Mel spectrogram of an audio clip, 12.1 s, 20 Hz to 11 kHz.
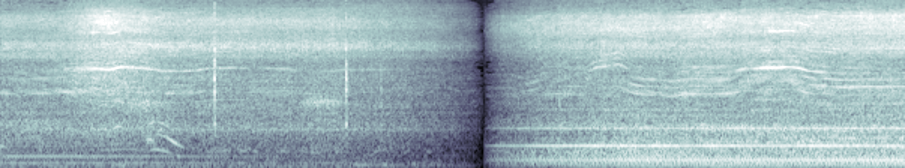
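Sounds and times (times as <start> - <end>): rc helicopter motor whine: 0.0 - 5.8, 6.5 - 12.0.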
